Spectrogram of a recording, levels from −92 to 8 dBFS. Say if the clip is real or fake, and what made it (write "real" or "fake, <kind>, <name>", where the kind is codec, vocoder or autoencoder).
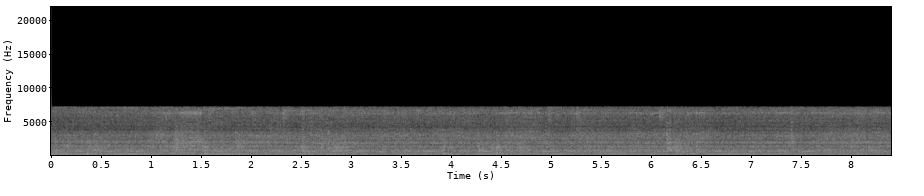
real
